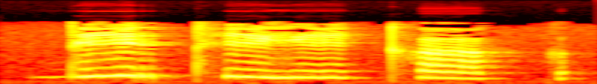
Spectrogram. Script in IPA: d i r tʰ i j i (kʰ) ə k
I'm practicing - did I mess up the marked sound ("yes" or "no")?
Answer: no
